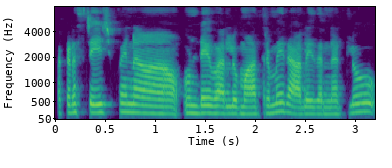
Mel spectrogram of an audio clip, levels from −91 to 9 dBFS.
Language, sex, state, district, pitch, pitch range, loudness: Telugu, female, Telangana, Nalgonda, 195 Hz, 180-215 Hz, -17 LUFS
